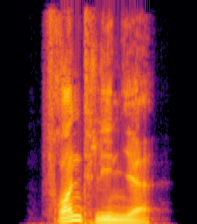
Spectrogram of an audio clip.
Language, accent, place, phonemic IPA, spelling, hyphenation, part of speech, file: German, Germany, Berlin, /ˈfʁɔntˌliːni̯ə/, Frontlinie, Front‧li‧nie, noun, De-Frontlinie.ogg
- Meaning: front line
